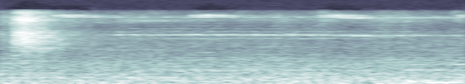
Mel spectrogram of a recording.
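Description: Very faint sounds: a marker scratches once across a whiteboard just after the start. After it a thin, high, steady tone comes and goes faintly.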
